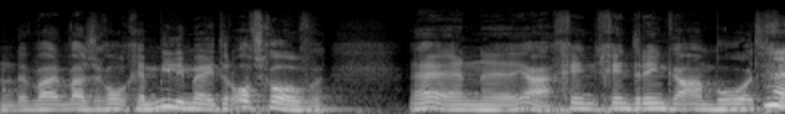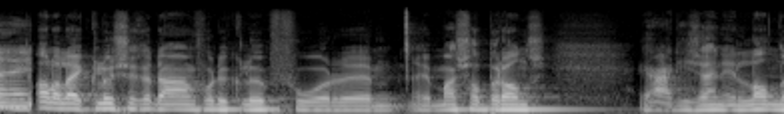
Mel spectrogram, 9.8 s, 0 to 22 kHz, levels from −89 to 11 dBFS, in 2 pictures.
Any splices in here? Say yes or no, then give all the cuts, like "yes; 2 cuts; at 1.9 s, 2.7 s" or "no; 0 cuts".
yes; 2 cuts; at 5.1 s, 6.6 s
